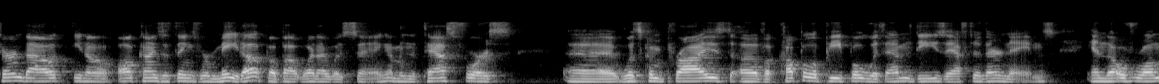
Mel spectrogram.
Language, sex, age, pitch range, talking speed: English, male, 40-59, 135-155 Hz, 190 wpm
